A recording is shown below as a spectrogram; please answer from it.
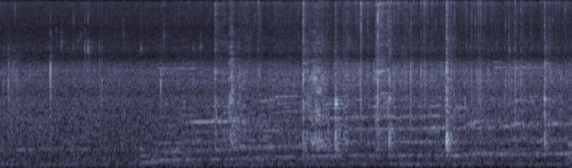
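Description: Thinly sliced onions, two of them, fry in hot oil for a bhindi dish, giving a soft, steady sizzle with scattered spatula scrapes and stirring clicks growing busier toward the end.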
